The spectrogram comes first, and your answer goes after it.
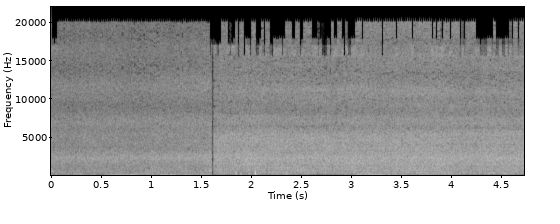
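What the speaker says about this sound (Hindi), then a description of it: "ये इस झरने का एक और एंगल" A hidden waterfall in the hills roars in a steady, dense rush of water, close and constant throughout, with a couple of faint clicks partway through.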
